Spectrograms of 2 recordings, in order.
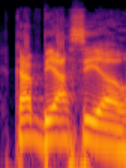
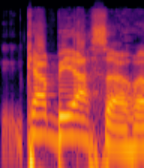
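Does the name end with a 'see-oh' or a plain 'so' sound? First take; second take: see-oh; so. First: The name ends with a 'see-oh' sound. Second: The name ends with a plain 'so' sound. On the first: The speaker calls it wrong. "I'm saying Cio, aren't I?" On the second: The speaker calls it right. "it's Cambiasso"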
